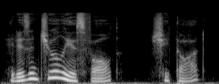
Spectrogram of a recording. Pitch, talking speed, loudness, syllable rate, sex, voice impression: 200 Hz, 165 wpm, -17 LUFS, 4.2 syllables/s, female, very feminine, slightly adult-like, very thin, slightly tensed, slightly weak, very bright, soft, very clear, very fluent, very cute, intellectual, very refreshing, sincere, calm, very friendly, very reassuring, very unique, very elegant, very sweet, lively, kind, sharp, light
